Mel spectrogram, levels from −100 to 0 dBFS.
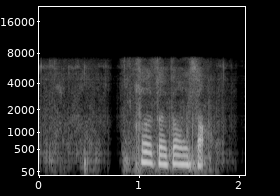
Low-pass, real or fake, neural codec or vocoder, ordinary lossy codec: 7.2 kHz; fake; codec, 16 kHz, 4.8 kbps, FACodec; none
